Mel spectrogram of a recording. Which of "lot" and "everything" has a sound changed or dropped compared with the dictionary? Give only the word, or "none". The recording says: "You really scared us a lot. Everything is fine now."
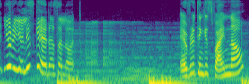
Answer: everything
